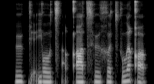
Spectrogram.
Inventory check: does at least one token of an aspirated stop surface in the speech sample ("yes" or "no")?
yes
